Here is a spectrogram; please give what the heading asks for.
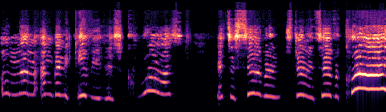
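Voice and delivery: shrill, very high, loud, cross, stretched-out voice. Retelling how a friend gives a silver cross, imitating Nikki's voice. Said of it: "You love that impression".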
